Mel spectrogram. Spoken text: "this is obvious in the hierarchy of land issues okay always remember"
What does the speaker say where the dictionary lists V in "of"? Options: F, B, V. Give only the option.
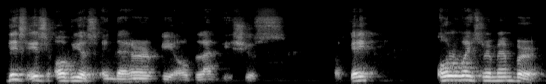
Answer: B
